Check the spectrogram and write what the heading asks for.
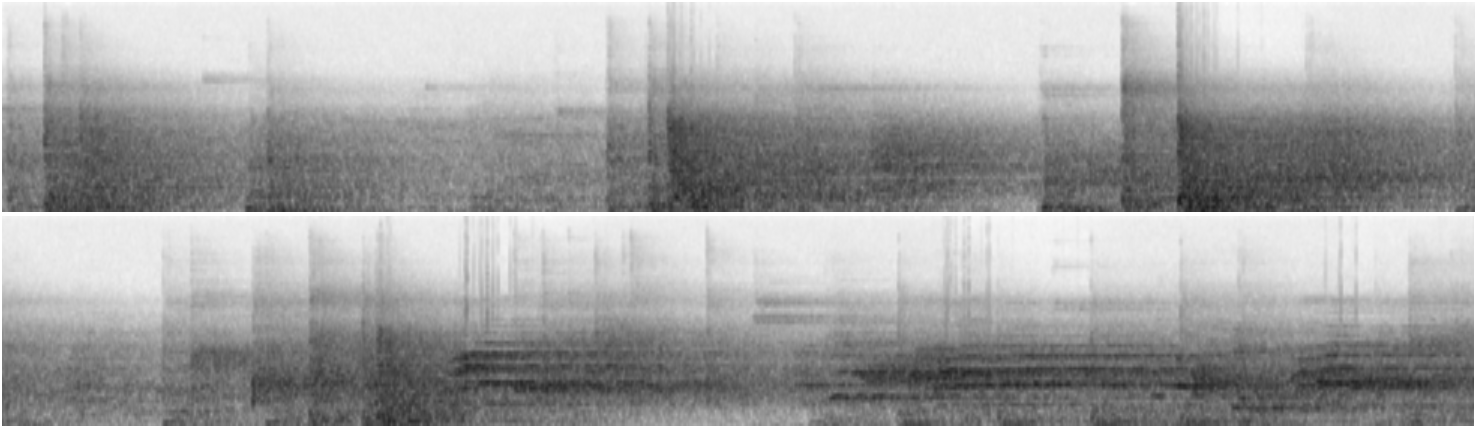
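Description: Volleyball being served and struck during a rally: a series of sharp thuds of hands hitting the ball, each ringing on in the echoing gym hall. Players call out to each other in the second half.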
